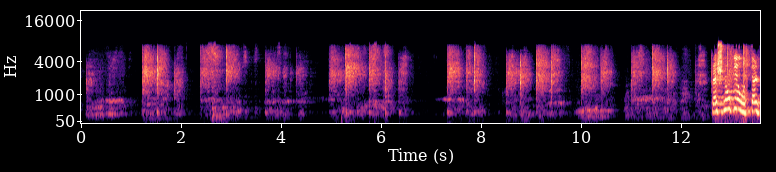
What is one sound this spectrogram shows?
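Chalk taps and scrapes across a chalkboard in short bursts.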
